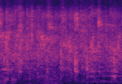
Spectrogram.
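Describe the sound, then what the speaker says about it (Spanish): Brief, dense clapping from a community audience at a posada and pastorela celebration, greeting costumed children in the nativity play, even and unbroken throughout. "Démosles un fuerte aplauso."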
